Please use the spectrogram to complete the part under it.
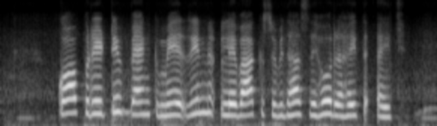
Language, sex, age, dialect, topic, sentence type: Maithili, female, 18-24, Southern/Standard, banking, statement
